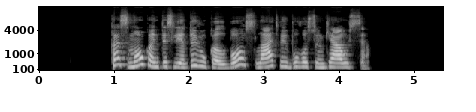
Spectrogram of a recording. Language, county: Lithuanian, Alytus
